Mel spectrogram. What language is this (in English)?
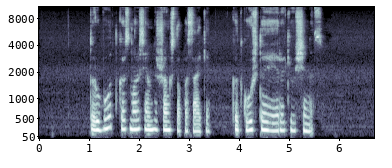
Lithuanian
